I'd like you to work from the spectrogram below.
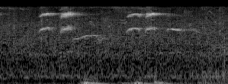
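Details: Long-tailed shrike chick being fed by its mother while growing up, giving two short bursts of thin, high-pitched squeaky chirps about a second apart, with soft low thumps between them.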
